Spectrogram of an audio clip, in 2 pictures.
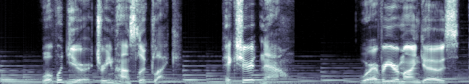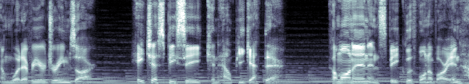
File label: Commercial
